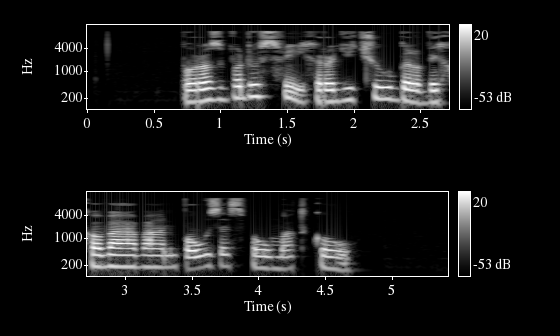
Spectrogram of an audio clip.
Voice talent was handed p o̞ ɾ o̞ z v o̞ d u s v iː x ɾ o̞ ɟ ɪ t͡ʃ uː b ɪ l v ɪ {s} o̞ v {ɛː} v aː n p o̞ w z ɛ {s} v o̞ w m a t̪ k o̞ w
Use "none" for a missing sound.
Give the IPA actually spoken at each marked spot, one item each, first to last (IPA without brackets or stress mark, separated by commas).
x, aː, s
